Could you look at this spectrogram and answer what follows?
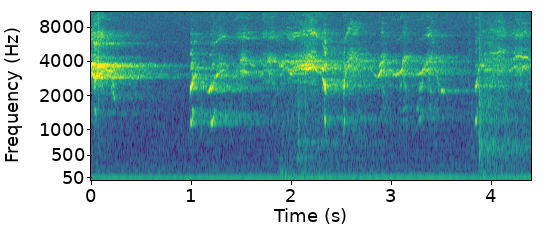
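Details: Wild peregrine falcons feeding a chick at their nest, Orange, Australia, on an evening in November 2021; a thin, high squealing call is followed by a run of harsh, wavering screeches, with faint hum beneath.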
